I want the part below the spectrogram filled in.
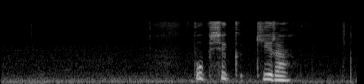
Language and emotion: Russian, neutral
